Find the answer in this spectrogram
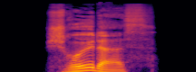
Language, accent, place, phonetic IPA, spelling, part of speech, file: German, Germany, Berlin, [ˈʃʁøːdɐs], Schröders, noun, De-Schröders.ogg
- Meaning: genitive singular of Schröder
